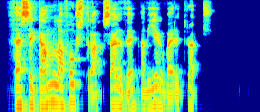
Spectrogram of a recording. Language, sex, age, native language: Icelandic, male, 20-29, Icelandic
